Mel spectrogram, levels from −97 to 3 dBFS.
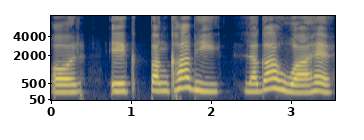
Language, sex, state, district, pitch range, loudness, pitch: Hindi, female, Madhya Pradesh, Bhopal, 230-265 Hz, -16 LUFS, 245 Hz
